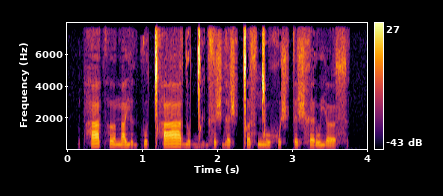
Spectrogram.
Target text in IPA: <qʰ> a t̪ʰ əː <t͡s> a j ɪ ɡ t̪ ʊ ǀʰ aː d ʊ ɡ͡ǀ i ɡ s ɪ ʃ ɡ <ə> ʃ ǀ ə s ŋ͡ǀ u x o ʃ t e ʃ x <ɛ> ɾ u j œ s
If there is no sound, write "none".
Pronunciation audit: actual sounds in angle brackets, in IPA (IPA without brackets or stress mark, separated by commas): pʰ, n̪, ɛ, ɛ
